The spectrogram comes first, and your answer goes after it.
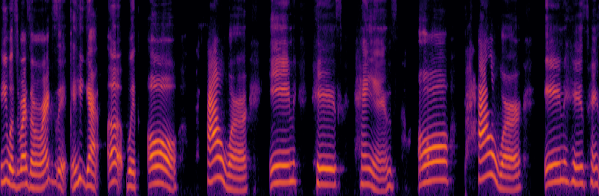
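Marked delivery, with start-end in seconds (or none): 9.6-10.4 the word 'power' stressed. Repeating the phrase to listeners, with emphasis on 'power'. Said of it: "Emphasis on power".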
